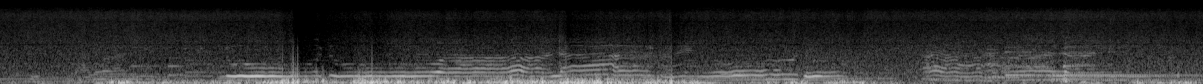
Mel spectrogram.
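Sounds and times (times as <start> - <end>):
acoustic guitar: 0.0 - 12.0
man singing: 2.1 - 12.0.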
